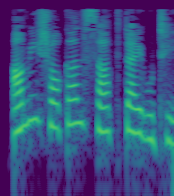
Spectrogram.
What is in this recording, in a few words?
I wake up at 7 AM. Bangla; Expressing Time and Day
